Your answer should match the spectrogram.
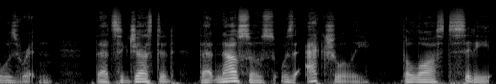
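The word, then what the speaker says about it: Knossos: dating to 7,000 BC naos was a major site of the minoan civilization it's spelled k n o s oos and I'm assuming the K is silent but I'd be embarrassed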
